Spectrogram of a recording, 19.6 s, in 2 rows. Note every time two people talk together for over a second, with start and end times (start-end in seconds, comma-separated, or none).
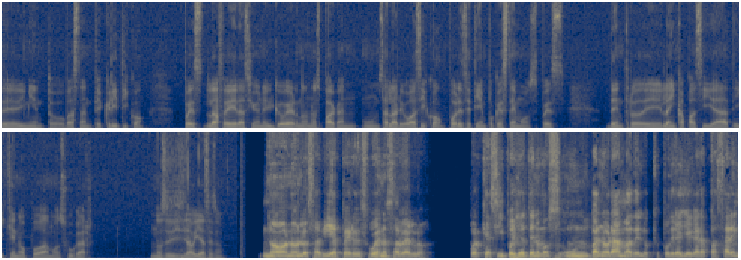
none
